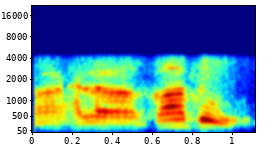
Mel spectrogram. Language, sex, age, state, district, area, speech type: Odia, male, 60+, Odisha, Gajapati, rural, conversation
